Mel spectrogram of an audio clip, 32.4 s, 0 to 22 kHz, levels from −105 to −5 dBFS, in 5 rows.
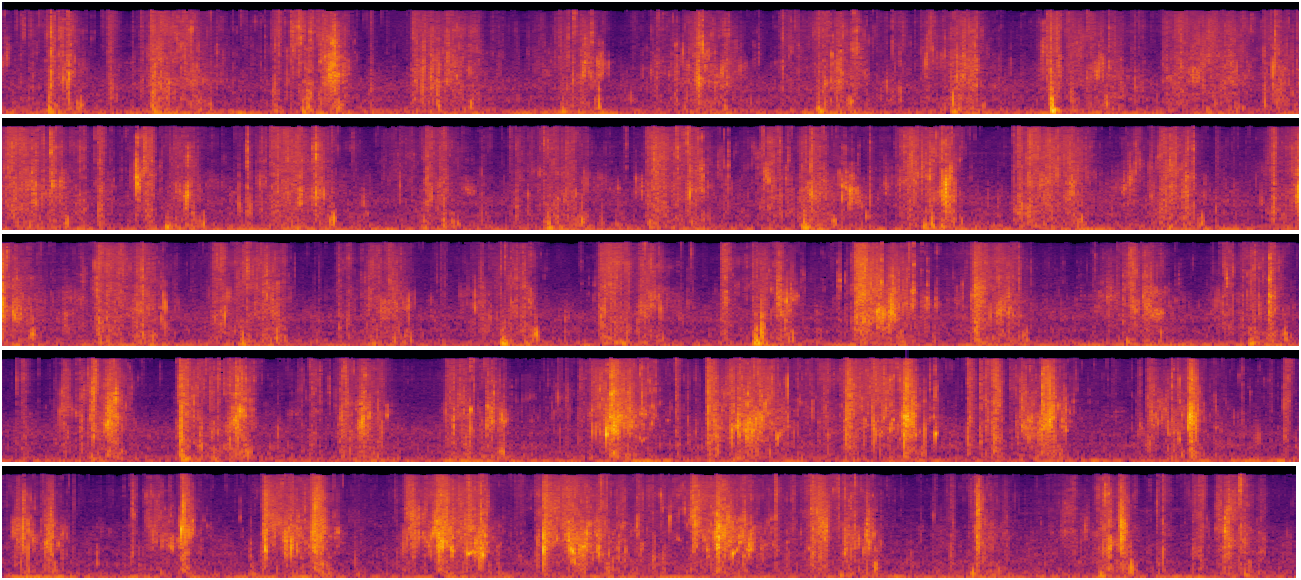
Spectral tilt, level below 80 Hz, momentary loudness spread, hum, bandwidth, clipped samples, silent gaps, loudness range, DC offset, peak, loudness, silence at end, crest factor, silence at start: -0.5 dB/octave; -46 dBFS; 16 LU; none; 17 kHz; under 0.1%; none; 8 LU; under 0.1%; 0 dBFS; -27 LUFS; 0 s; 30 dB; 0 s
